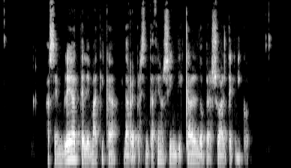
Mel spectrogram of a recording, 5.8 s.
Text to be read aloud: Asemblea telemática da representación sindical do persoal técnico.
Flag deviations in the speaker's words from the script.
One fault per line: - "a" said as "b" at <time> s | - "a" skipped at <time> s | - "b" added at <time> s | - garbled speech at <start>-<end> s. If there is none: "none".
none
